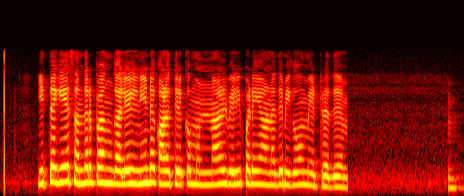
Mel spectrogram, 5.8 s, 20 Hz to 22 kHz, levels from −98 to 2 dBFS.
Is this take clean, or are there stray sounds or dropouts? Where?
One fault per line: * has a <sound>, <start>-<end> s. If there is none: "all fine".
all fine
